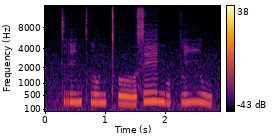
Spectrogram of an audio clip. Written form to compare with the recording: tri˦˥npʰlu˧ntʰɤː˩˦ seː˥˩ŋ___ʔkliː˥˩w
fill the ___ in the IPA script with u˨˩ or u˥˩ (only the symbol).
u˨˩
